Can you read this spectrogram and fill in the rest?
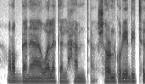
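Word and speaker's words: رَبَّنَا: প্রথম শব্দটি হলো রব্বানা এখানে র মোটা করে উচ্চারণ করব না এখানে এক আলিফ পরিমাণ মাত করব রব্বানা রব্বানা তারপর ওয়ালাকাল ওয়ালাকাল হামদ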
